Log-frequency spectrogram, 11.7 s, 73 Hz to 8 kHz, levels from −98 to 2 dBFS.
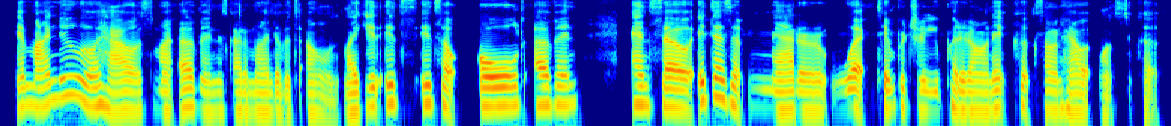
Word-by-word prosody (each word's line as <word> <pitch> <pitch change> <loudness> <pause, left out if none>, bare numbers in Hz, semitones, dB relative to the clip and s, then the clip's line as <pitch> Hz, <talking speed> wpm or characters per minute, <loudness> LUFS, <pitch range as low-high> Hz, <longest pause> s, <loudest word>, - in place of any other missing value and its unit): in 155 +2 -2
my 155 +1 +2
newer 205 -6 0
house, 130 -2 0
my 135 -1 -2
oven 140 -4 -1
has 130 - -9
got 130 0 -4
a - - -3
mind 125 0 -4
of 125 -2 -3
its 115 - -7
own. 115 -7 -5
Like, 125 +3 -1
it 155 0 -1
it's 175 -1 -1
it's 170 0 0
a 150 - +4 0.3
old 155 +1 +6
oven, 160 +2 +1 0.5
and 165 -1 +1
so, 150 -2 +5
it 190 - +3
doesn't 200 -8 +2
matter 135 -3 -1
what 150 +3 +2
temperature 145 -2 -3
you 130 0 -5
put 135 -4 -3
it 130 - +1
on. 130 0 -1
It 140 +1 -1
cooks - - -5
on 135 0 -2
how 125 -3 0
it - - -5
wants - - -9
to - - -18
cook. - - -7
145 Hz, 200 wpm, -27 LUFS, 130-160 Hz, 0.5 s, old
